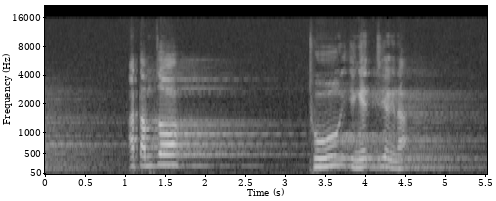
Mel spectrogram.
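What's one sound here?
A young man speaks with animation into a microphone in an echoing hall.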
